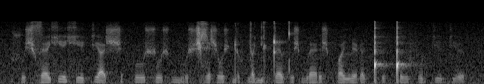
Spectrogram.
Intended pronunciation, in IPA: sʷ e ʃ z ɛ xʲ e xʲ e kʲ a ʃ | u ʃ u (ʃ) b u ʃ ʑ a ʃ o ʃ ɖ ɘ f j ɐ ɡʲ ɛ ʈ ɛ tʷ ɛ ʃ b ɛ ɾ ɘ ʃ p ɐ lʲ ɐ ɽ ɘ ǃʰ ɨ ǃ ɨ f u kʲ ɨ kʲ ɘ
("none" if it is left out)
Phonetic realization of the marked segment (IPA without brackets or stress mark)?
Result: ʃ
